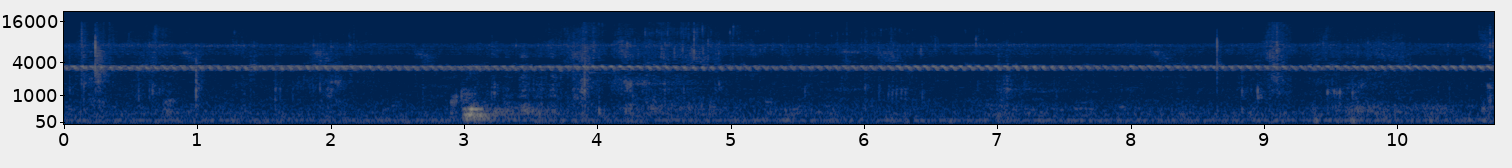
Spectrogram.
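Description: A cricket trilling: one steady, unbroken high-pitched trill. A single dull thump sounds about three seconds in.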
